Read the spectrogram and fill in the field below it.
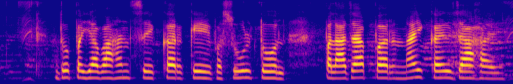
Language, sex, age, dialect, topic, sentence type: Magahi, male, 18-24, Southern, banking, statement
